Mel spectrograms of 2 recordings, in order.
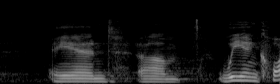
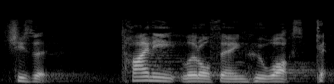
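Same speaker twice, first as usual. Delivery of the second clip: ordinary talk, nothing marked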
